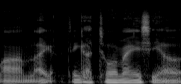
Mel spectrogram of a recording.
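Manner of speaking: tearful, crying, breaking down in tears. Retelling calling mom after the injury: retelling own crying. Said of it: "I'm just breaking down in tears".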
